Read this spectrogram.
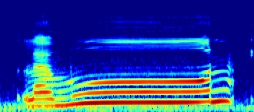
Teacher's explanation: say say Ain ya saya ya sayamun lamun itu Mad sukun kita pilih saja dua Alif atau empat harakat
